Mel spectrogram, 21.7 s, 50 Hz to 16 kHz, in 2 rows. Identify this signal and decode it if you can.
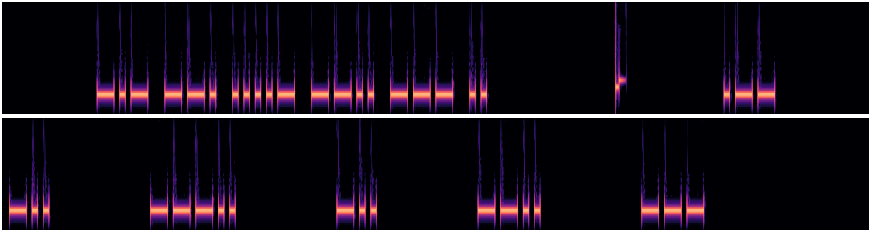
Morse code, heard as a keyed tone, about 17 wpm, spaced as for 9 wpm, 700 Hz. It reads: KG4ZOI WD8DZO
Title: USA Call Signs - 6 Characters - 6x Character Spacing - 17wpm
